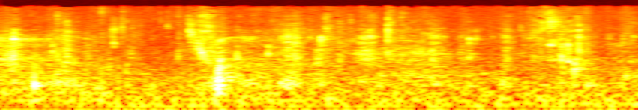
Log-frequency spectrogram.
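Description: Faint close-up eating sounds: people biting and chewing crunchy fried chicken and a chicken burger, with a few soft crunches about a second and a half in and again near the end.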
